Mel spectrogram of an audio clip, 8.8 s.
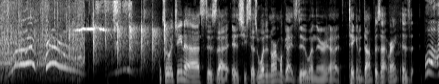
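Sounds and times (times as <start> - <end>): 
whoops of cheering: 0.0 - 2.8
audience applause: 0.0 - 3.4
speech: 3.2 - 8.6.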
